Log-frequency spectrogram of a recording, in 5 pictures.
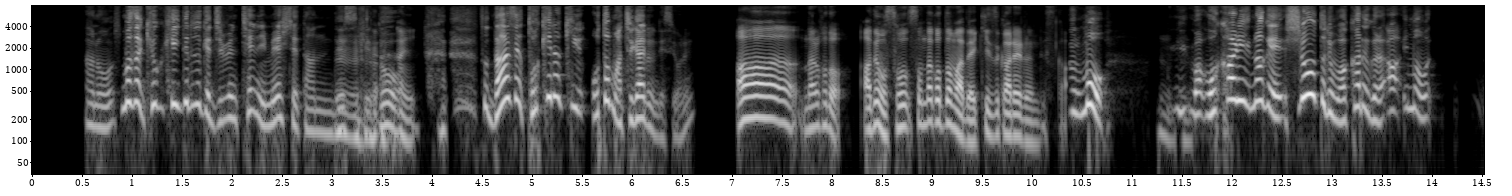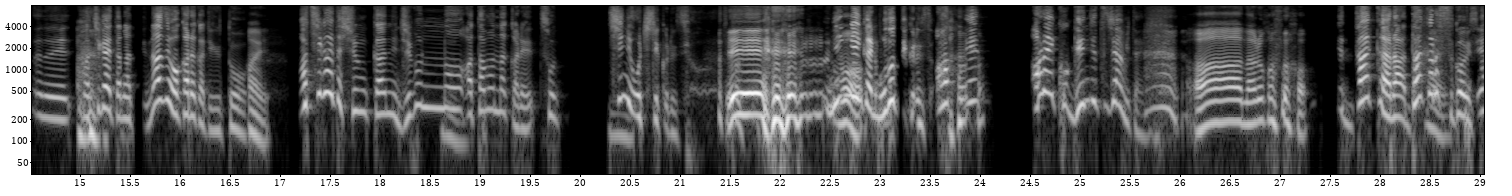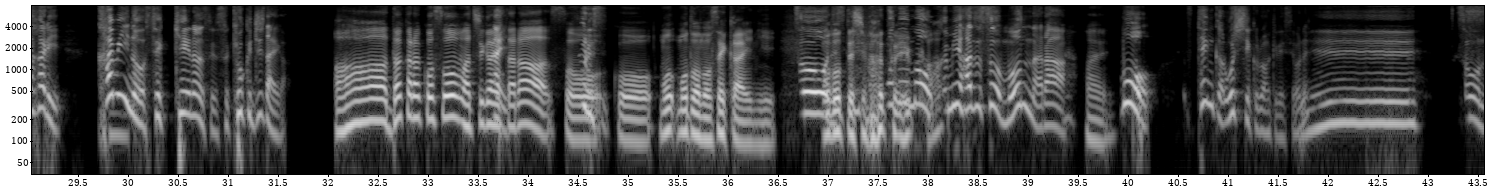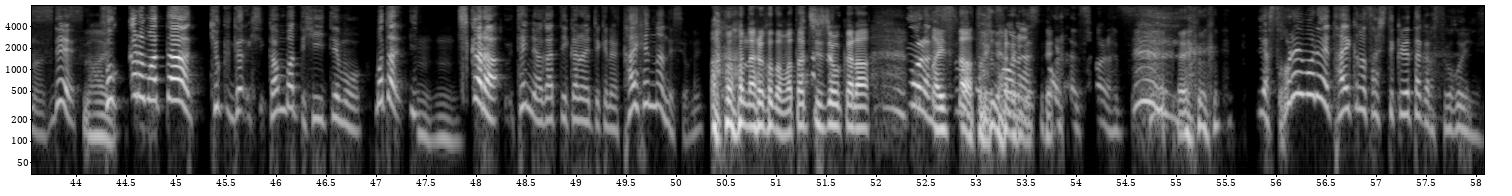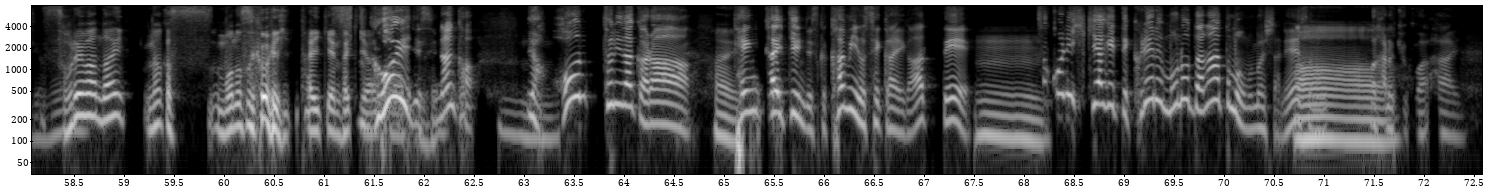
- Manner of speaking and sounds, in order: laugh; chuckle; chuckle; laugh; laughing while speaking: "その"; surprised: "ええ"; laugh; chuckle; laughing while speaking: "しまうというか"; "一" said as "いっち"; laugh; unintelligible speech; laughing while speaking: "再スタートになるんですね"; chuckle; laughing while speaking: "ものすごい体験な気はしますね"
- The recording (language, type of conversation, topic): Japanese, podcast, 初めて強く心に残った曲を覚えていますか？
